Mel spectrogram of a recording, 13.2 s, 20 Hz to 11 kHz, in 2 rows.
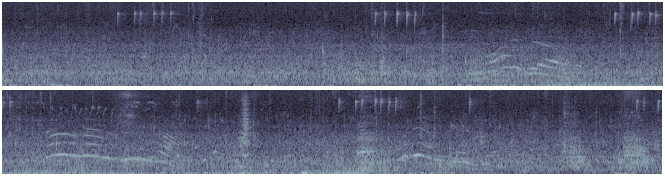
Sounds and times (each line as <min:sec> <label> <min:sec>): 0:00.0 boats 0:13.2
0:00.0 metallic river dock 0:13.2
0:00.0 water 0:13.2
0:06.8 children 0:09.2
0:10.2 children 0:11.5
